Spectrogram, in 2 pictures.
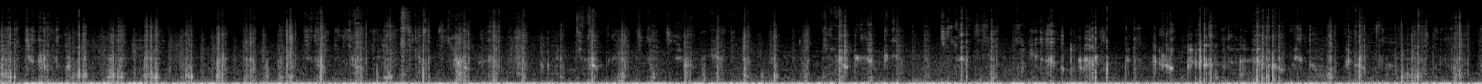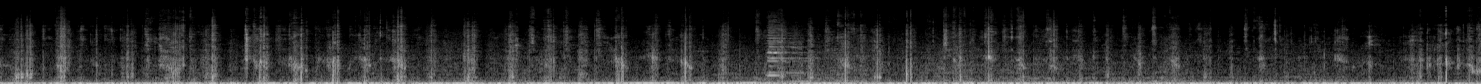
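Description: Close-miked chewing and crunching of hard frozen chunks: a continuous run of small crisp cracks and crunches, with a fresh piece bitten near the end. A steady low hum lies underneath.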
